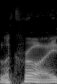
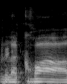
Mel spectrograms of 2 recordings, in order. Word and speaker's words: LaCroix: Officially, it's pronounced LaCroix, so it rhymes with enjoy. Not LaCroix, like it would be in the French.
